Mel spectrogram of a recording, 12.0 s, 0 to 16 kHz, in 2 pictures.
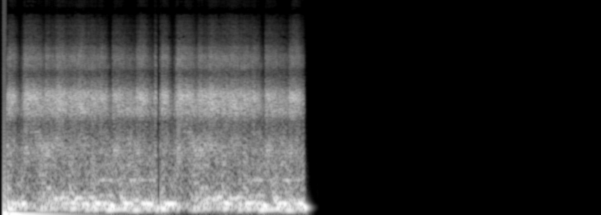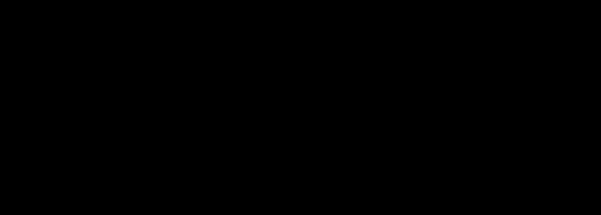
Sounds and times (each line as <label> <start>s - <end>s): guitar 0.0s - 3.1s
